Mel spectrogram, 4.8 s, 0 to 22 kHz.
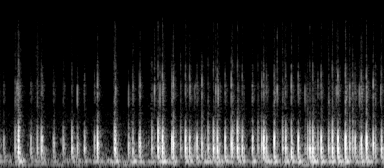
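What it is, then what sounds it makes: Hardcover book cover tapped with nails. Fingernails tap rapidly on the cardboard cover of a hardcover book. The taps are dry and hollow, centred in the low mids around 465 Hz, and each stops almost instantly. They form a fast, uneven patter like typing on a keyboard.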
